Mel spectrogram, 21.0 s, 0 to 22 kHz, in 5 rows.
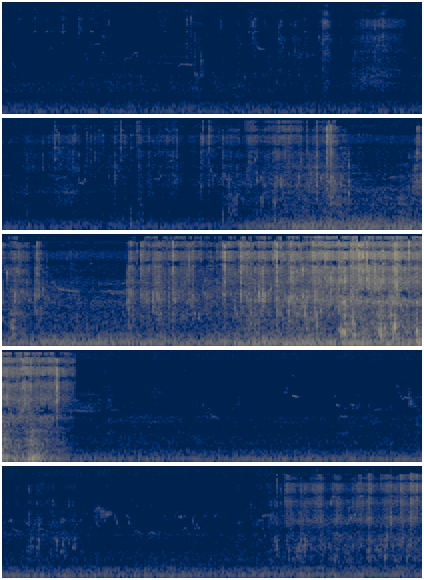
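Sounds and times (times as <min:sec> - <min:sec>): water sloshing and splashing: 0:06.2 - 0:13.3, 0:19.6 - 0:21.0.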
